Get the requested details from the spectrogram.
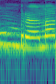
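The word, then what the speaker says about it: umbrella: यू यू यू यू, इसका उच्चारण हम लोग यू अम्ब्रेला नहीं करते।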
